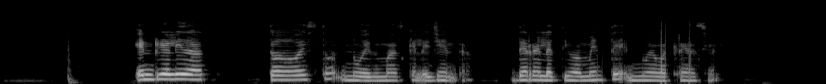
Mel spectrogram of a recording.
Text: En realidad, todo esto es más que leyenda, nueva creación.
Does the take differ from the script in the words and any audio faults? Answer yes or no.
yes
